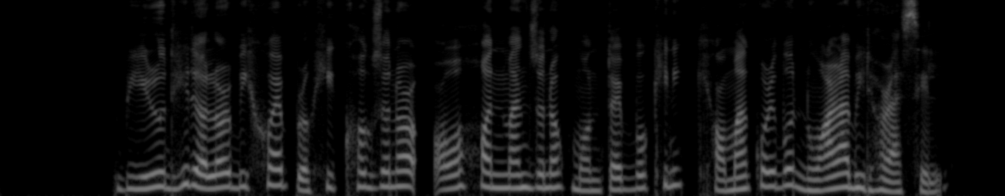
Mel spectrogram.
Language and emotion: Assamese, disgusted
